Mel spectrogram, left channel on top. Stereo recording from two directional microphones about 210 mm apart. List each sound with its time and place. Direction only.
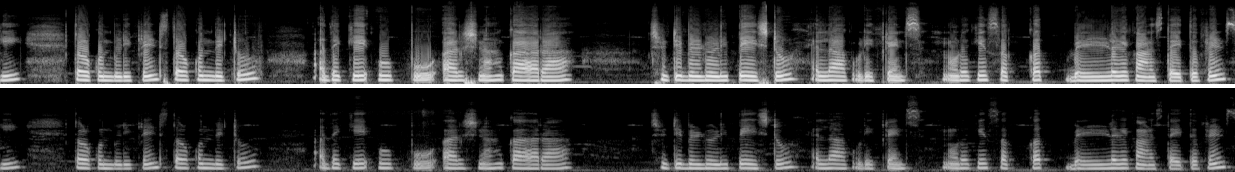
0.0 s speech: 25° left (ahead or behind)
